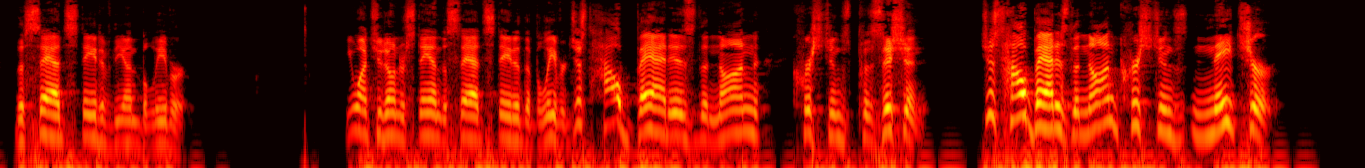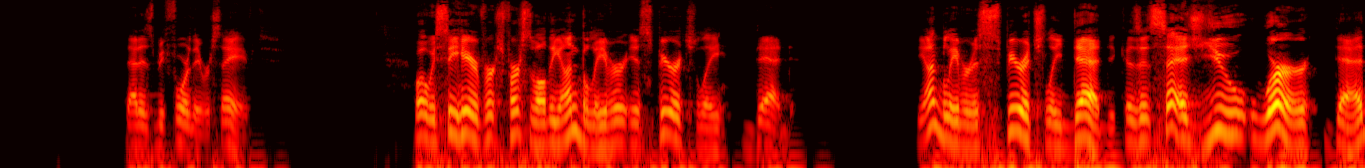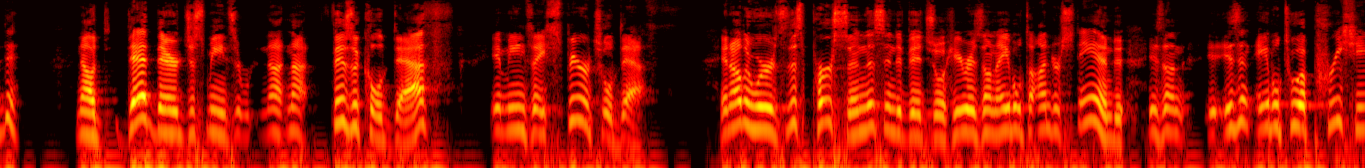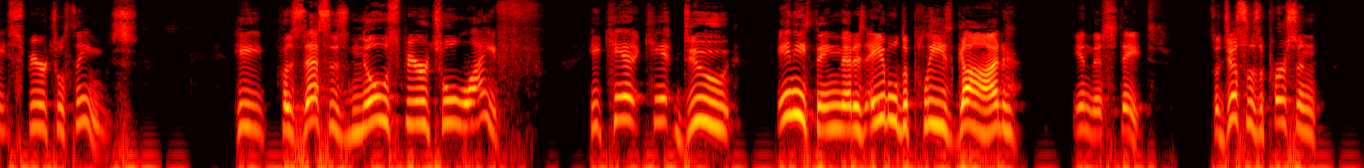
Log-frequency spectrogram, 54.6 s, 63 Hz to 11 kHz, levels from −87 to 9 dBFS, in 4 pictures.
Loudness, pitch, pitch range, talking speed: -28 LUFS, 195 Hz, 160-235 Hz, 130 wpm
